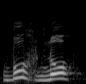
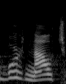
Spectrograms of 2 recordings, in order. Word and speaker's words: burnout: vamos falar sobre a síndrome de burot muita gente fala burut porque se escreve assim e aí eu já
